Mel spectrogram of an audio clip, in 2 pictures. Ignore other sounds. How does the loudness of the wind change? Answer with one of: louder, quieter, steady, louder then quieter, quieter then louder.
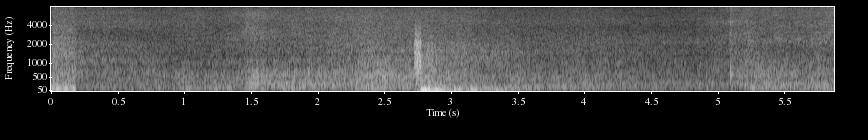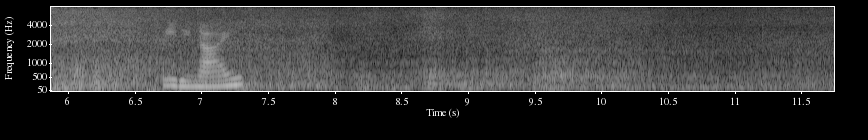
quieter.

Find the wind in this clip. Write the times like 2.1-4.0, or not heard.
0.0-11.7.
